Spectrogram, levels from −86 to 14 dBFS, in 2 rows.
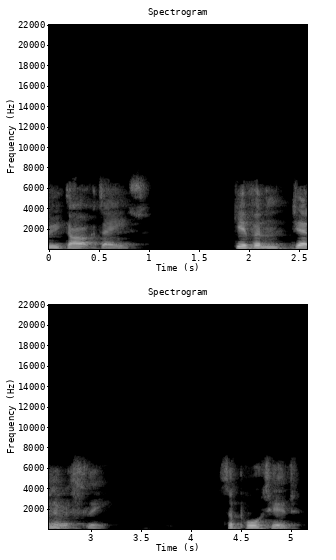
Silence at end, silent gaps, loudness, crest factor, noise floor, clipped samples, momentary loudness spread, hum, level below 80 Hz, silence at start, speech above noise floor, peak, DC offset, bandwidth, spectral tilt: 0.1 s; 1.13-1.20 s, 3.36-3.40 s, 3.67-3.74 s; -26 LUFS; 22 dB; under -90 dBFS; under 0.1%; 18 LU; none; -72 dBFS; 0 s; over 64 dB; -6 dBFS; under 0.1%; 7.4 kHz; -5.5 dB/octave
